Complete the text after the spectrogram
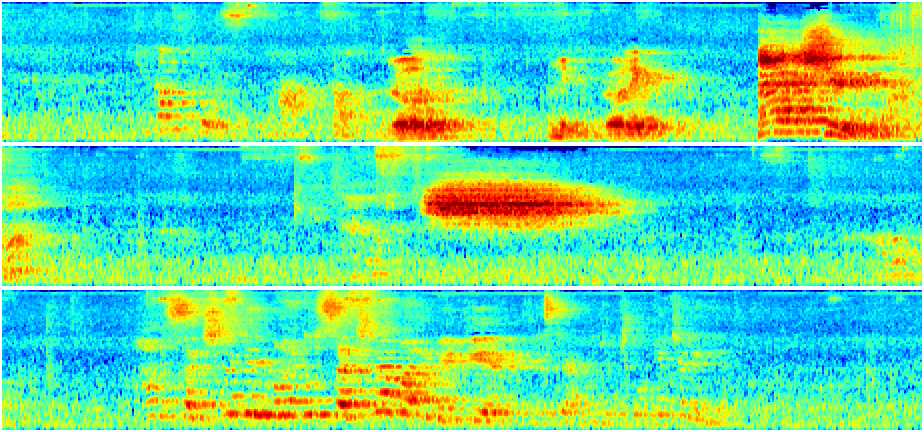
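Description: Women speak with animation, close by.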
